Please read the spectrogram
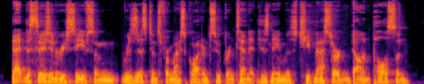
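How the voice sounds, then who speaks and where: A man with an American accent uses a normal speaking voice at a fairly low pitch, fairly quick pace and fairly even intonation. It is a very clean recording with a silent background. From US Midwest, rural south central Nebraska. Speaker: senior military enlisted leader. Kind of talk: interview.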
